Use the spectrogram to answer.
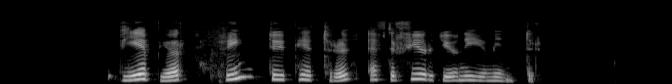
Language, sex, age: Icelandic, female, 60-69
